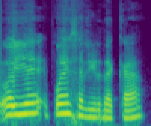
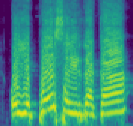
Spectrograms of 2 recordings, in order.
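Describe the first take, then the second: First: The voice sounds calm, not angry. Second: The voice sounds angry and forceful.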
